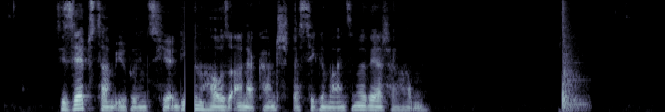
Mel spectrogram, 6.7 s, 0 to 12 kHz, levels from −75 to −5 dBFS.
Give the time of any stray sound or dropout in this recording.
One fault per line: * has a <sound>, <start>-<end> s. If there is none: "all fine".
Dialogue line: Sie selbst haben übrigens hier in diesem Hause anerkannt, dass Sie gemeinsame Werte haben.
* has a dropout, 1.8-1.9 s
* has a thud, 5.6-5.9 s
